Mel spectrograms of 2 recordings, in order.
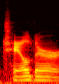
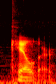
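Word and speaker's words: Chaeldar: the master in xanaris i know a lot of you probably called her childer or cheldar but i looked up the official pronunciation and it is kale there so sorry about that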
